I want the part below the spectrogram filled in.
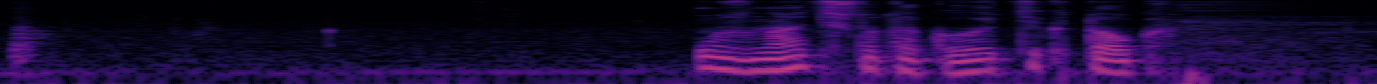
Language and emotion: Russian, neutral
